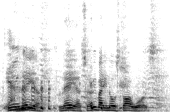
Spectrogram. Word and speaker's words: Leia: what's funny is that I couldn't really pronounce her name when I first met her. And the reason I began to remember her name was by the movie Star Wars. I started saying Princess Leia.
